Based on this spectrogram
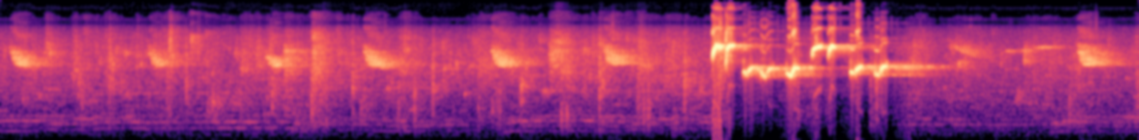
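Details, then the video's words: Shrill orange-headed thrush song with long fill: a rapid flurry of loud slurred whistles and trilled notes in mid-clip. Softer, evenly repeated high chirps sound throughout the background. "TEMBAKAN LENGKINGAN ANIS KEMBANG ISIAN PANJANG SEGUDANG"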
